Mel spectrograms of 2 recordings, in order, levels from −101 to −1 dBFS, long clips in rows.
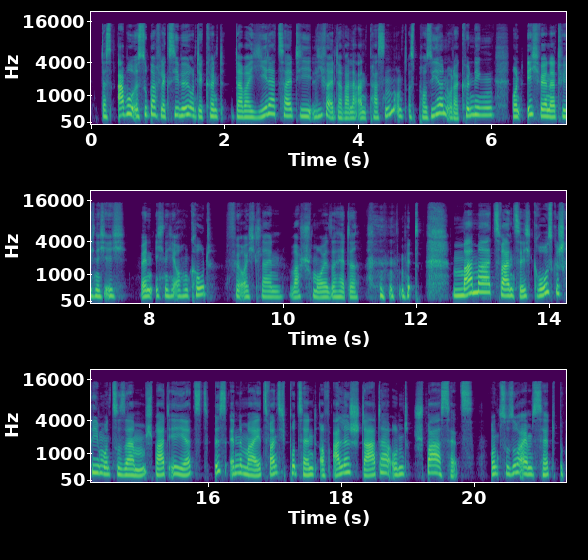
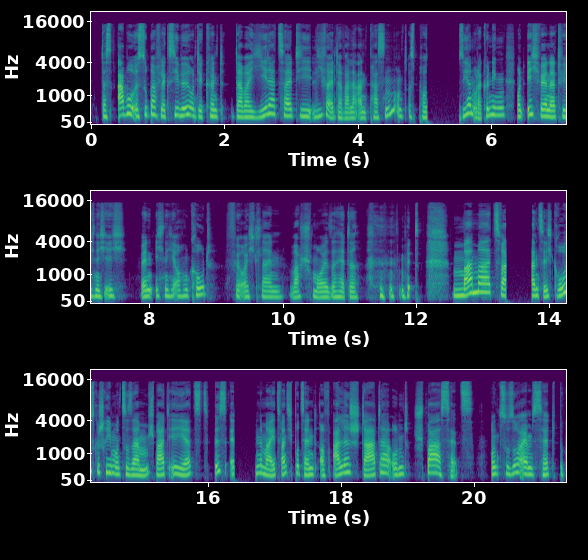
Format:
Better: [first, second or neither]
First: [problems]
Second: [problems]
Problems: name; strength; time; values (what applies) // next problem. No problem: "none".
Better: first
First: none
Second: audio freezing; at 5 s, at 13 s and at 16 s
